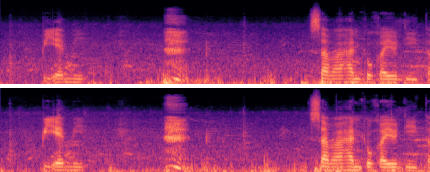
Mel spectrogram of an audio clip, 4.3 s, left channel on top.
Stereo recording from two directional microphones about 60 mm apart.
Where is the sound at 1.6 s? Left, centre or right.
Right.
